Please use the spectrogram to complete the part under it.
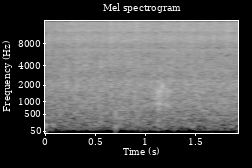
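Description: Dense, steady roar of heavy rain pouring down, a constant broadband wash with no pauses.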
